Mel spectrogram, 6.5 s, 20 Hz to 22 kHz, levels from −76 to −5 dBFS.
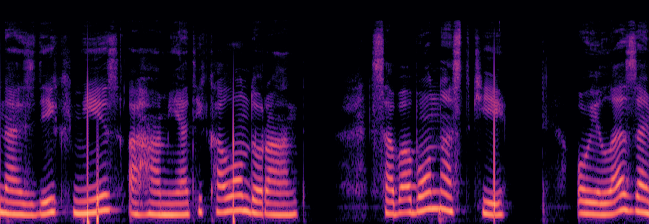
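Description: Loud pops strike three times: a double pop at 0.88–1.00 s, then single pops at 2.33–2.36 s and 4.94–4.97 s, each around 20 dB above the speech. They are likely voltage steps from switching or static. Each shows as a tall spike on the waveform and a bright, full-band vertical stripe on the spectrogram.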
